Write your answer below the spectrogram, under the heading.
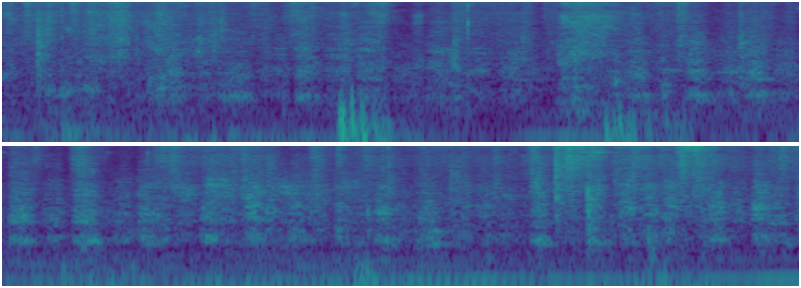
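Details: Rottweiler in a kennel panting steadily in short breathy bursts, with a couple of low thumps near the start and a faint low hum underneath.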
